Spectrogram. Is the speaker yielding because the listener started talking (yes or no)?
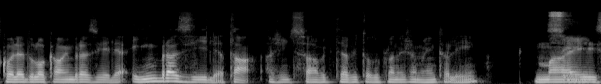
no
